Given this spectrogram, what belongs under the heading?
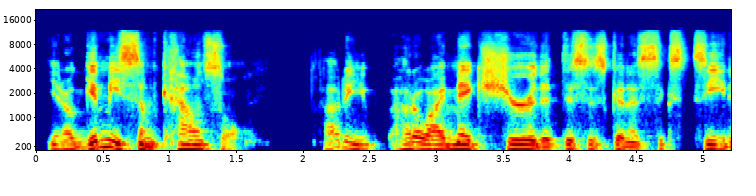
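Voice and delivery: ordinary talk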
